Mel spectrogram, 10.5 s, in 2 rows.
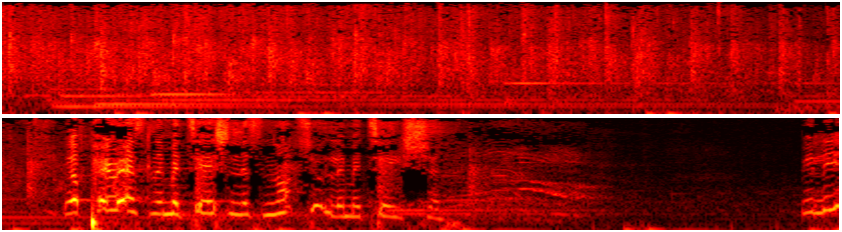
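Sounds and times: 
sustained low keyboard notes: 0.0s - 8.2s
audience clapping: 0.0s - 8.3s
speech: 5.6s - 8.3s, 10.3s - 10.4s.

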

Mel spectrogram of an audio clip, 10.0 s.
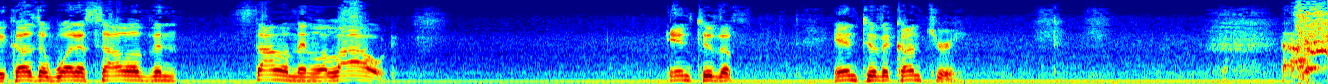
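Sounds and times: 
speech: 0.0s - 3.3s, 5.0s - 5.6s, 6.2s - 8.0s, 9.1s - 9.9s
low hum: 0.0s - 9.9s
person sneezing from allergies: 9.2s - 9.9s.

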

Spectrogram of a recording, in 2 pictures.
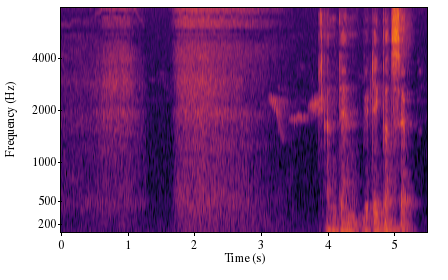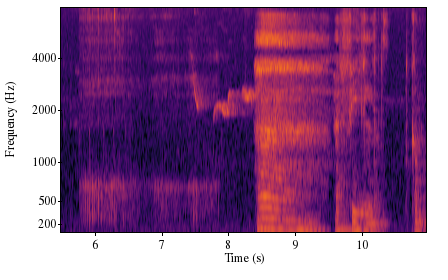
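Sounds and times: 
speech: 4.0s - 5.4s, 8.4s - 10.9s
person sniffing coffee steam through nose: 5.8s - 8.8s.

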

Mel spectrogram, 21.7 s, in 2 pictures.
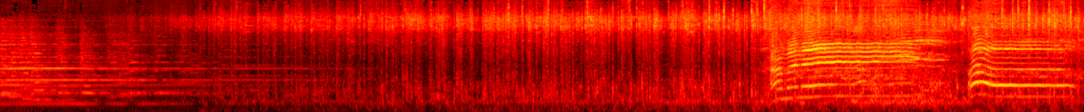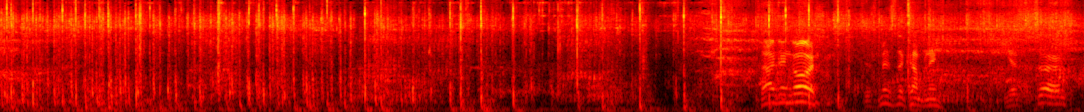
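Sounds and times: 
horses' hooves clip-clopping: 1.3s - 21.6s
horse whinnying: 6.7s - 21.6s
speech: 7.7s - 8.4s, 18.8s - 19.1s, 19.7s - 21.6s.

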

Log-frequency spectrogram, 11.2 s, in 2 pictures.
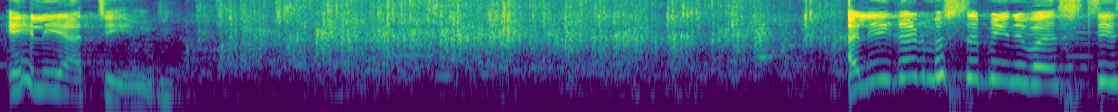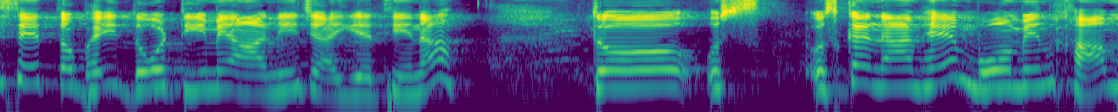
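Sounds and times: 
speech: 0.0s - 1.1s, 4.3s - 11.1s
audience applause: 0.9s - 4.3s.

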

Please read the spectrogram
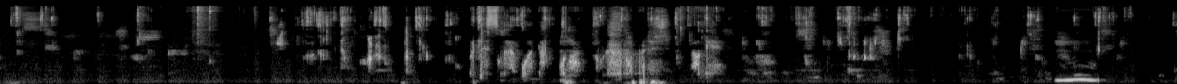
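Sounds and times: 
chewing and crunching on a wet macaroni snack: 0.0s - 11.7s.

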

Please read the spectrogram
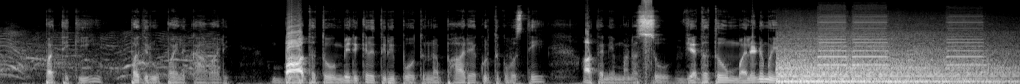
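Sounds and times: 
speech: 0.5s - 9.9s
city bus engine drone arriving and stopping: 7.8s - 10.1s
city bus tonal whine: 7.8s - 10.1s.

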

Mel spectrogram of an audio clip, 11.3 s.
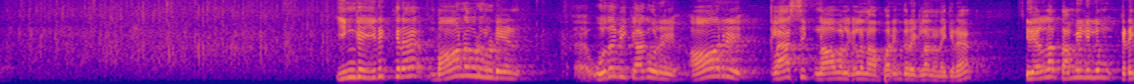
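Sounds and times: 
room full of people applauding: 0.0s - 6.0s
speech: 3.4s - 11.3s.

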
